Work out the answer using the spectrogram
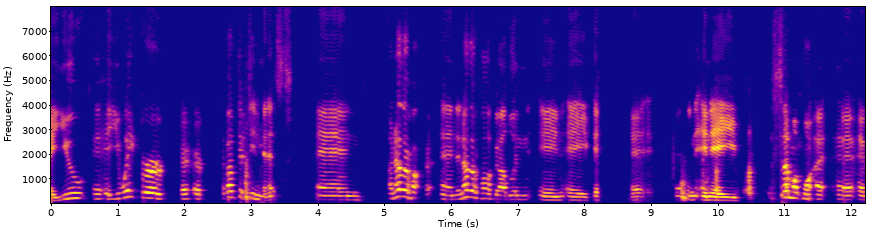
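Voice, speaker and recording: Halting, stammering game master. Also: mid-range voice, a bit bright. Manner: halting, stammering, repeats words. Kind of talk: improvised narration of a tabletop game.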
